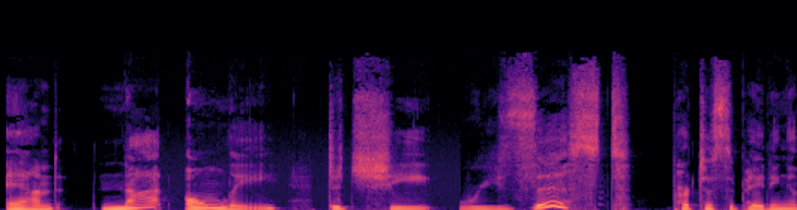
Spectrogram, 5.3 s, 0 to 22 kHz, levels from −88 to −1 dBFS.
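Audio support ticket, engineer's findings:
DECT cordless phone buzz, 0.92–3.07 s, under the speech. Steady thin buzz at 100 Hz, well below the voice, roughly 40 dB down. Nearby DECT handset or base bursting every 10 ms, rectified in the audio input stage. Spectrogram: comb of evenly spaced harmonic lines at 100 Hz multiples, flat across that span. Waveform: regular spikes every 10 ms, visible in pauses. Check phone placement and input shielding.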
